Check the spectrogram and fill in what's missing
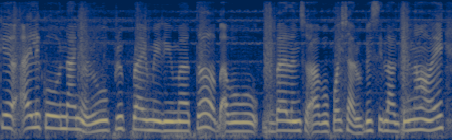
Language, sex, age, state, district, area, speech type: Nepali, female, 30-45, West Bengal, Kalimpong, rural, spontaneous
